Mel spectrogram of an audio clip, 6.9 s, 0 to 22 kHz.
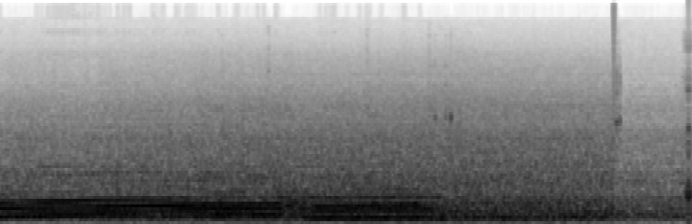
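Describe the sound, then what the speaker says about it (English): A 2021 Mazda 3 Turbo sedan with a smooth, quiet turbocharged four-cylinder, heard from inside while driving, with a steady engine drone that shifts pitch once as the transmission changes gear, over constant road noise. "Not the quickest engine I've ever used, but very smooth and quiet."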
